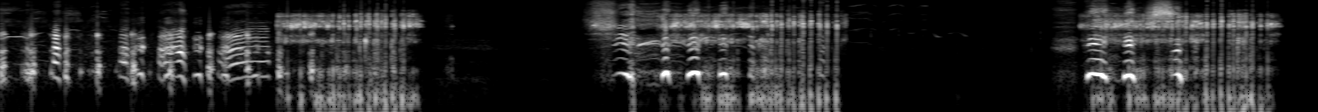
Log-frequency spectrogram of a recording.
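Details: Heavy snoring: loud, rattling snores with a gurgling, whistling edge, about three long breaths separated by quiet pauses, recorded while the sleeper is unaware.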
